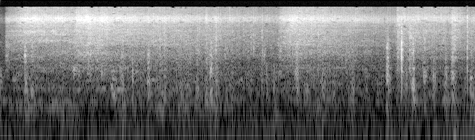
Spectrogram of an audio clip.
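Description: Hot oil sizzling in a small pan, starting suddenly as seasoning is spooned in, then crackling as fresh spinach leaves are dropped in near the end.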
